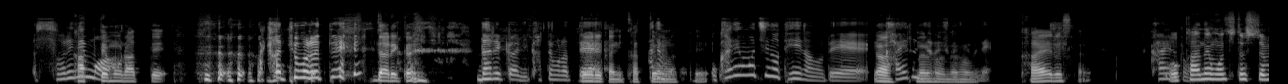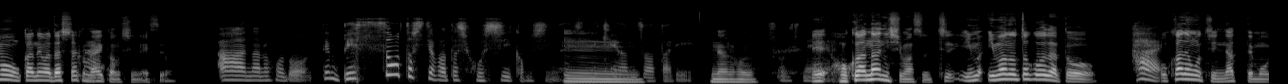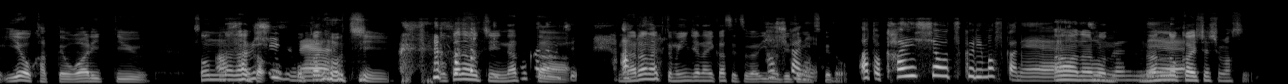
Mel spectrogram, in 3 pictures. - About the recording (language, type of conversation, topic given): Japanese, unstructured, 10年後の自分はどんな人になっていると思いますか？
- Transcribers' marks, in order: laughing while speaking: "あ、買ってもらって"; laugh; giggle; tapping; other noise; laugh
